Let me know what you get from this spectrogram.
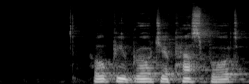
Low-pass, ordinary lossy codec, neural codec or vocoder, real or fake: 19.8 kHz; MP3, 96 kbps; vocoder, 44.1 kHz, 128 mel bands every 512 samples, BigVGAN v2; fake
